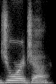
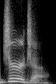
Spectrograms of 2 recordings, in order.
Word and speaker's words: Georgia: color we use because there are many right ways to say this word okay we're flexible people we're humans is that there is an er in georgia er and let me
